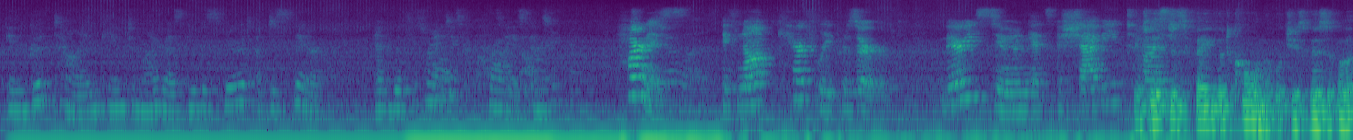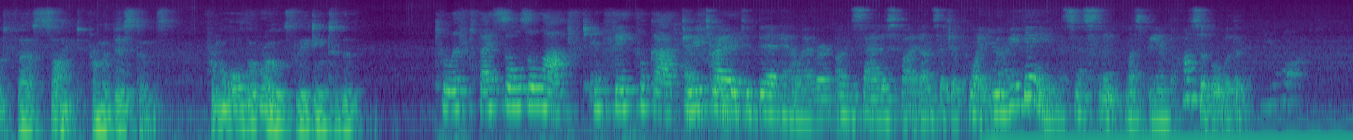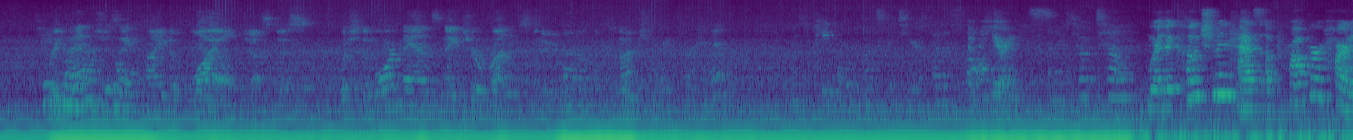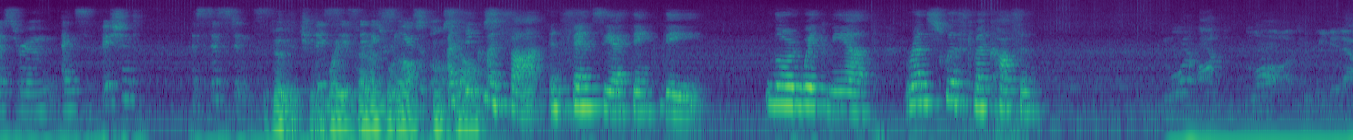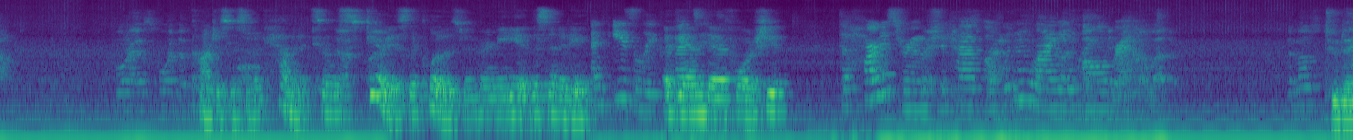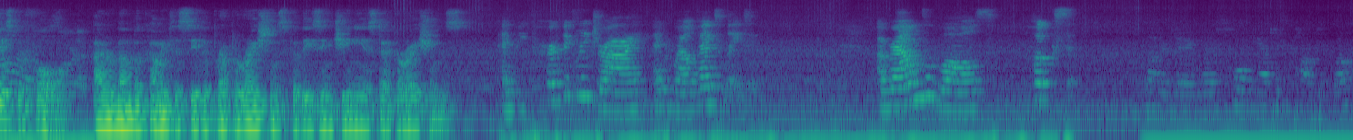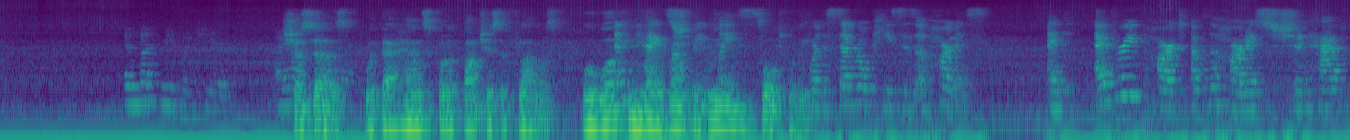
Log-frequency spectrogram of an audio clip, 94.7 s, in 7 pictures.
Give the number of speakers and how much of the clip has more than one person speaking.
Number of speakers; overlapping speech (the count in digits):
8, about 25%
